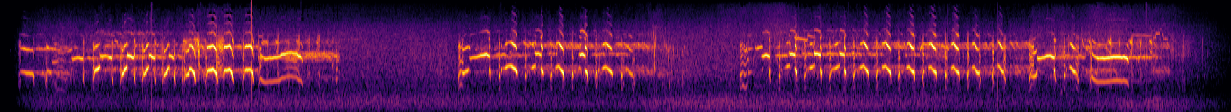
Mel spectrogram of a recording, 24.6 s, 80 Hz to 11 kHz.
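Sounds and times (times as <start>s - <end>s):
Iceland gull: 0.4s - 6.8s, 9.2s - 13.1s, 14.8s - 23.5s.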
